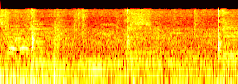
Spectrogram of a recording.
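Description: A woman singing a long held note with acoustic guitar, marked by sharp hits about once a second, over the steady low rumble of a moving train carriage.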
